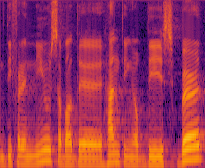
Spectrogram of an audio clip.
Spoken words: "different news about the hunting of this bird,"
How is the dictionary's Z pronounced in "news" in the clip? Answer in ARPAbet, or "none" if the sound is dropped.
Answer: S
